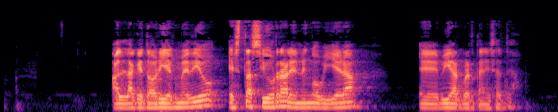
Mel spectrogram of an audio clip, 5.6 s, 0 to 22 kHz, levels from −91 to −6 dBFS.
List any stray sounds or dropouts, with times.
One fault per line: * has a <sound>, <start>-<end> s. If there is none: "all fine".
all fine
